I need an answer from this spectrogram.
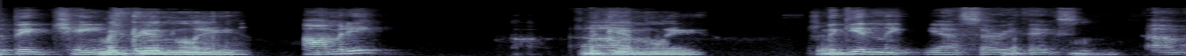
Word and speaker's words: McGinley: McGinnis, which was a big change for him. Comedy. McGinley.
